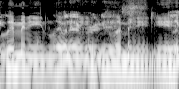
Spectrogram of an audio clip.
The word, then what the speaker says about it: limonene: I like the limonene too, or limonol, however you pronounce it. – Limonene or limonene? – Limonene. Yeah, limonene.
